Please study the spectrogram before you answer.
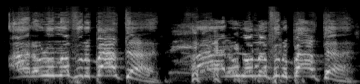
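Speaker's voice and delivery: high, shouted mob witness voice; Frank Pantangeli impression. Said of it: "as Frank Pantangeli said on Trial and Godfather Two".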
